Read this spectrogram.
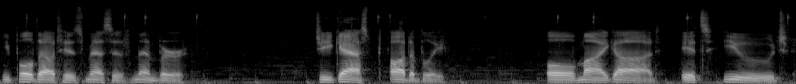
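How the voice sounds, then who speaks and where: A stiff male robot narrator, put on by a man reads in a slow, mechanical voice. The tone sits fairly low and sounds strangely unlike a natural speaker. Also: steady tone, a little mellow, clean tone, soft background music. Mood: deadpan. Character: male robot narrator reading books aloud.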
